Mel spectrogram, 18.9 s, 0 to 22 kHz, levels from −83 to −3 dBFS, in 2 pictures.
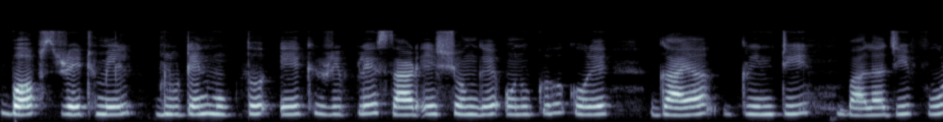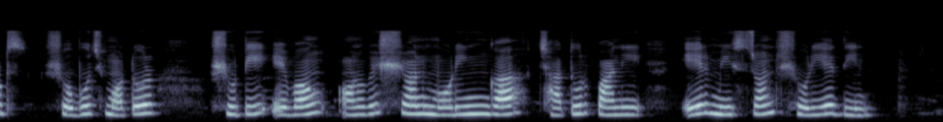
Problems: constant background noise, background conversations at intervals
